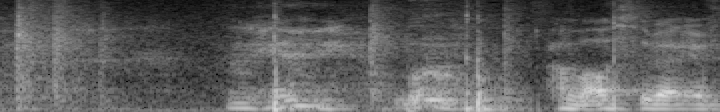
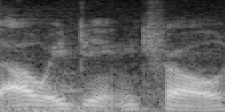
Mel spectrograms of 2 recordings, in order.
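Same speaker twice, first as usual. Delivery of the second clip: normal talking voice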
